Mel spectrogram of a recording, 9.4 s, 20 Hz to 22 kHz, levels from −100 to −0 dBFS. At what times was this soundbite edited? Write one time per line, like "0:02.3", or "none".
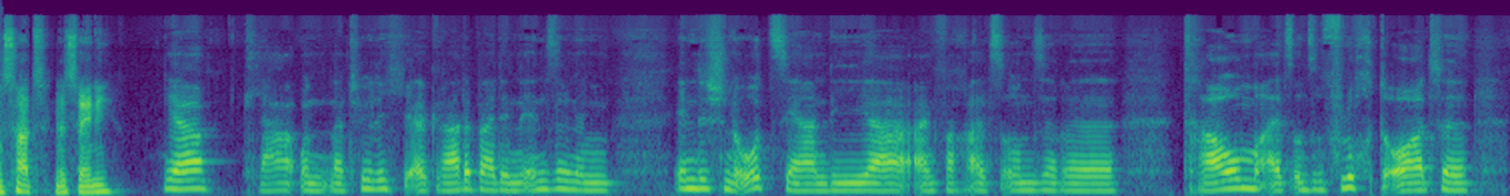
none

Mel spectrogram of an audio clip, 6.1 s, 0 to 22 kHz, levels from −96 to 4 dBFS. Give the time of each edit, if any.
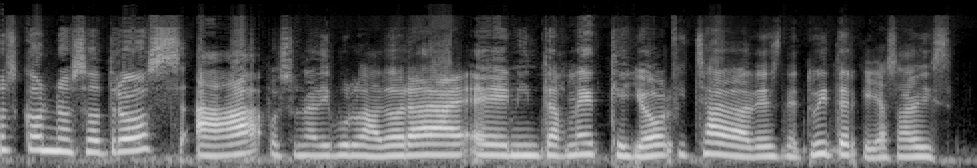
0:01.6
0:04.2

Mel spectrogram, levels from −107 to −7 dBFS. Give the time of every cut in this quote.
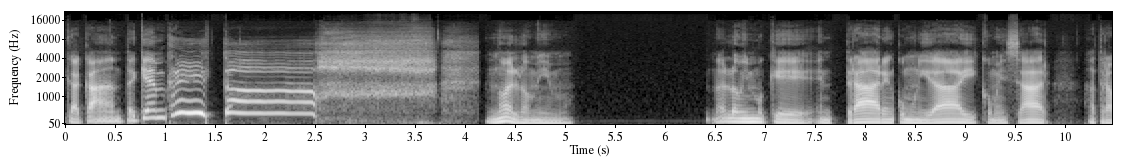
0:01.0
0:04.1
0:08.3

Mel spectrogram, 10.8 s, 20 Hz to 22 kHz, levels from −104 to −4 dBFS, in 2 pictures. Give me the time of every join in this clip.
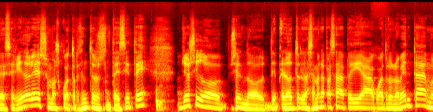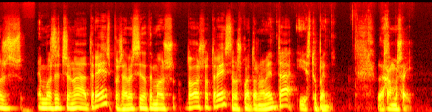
0:02.2
0:05.8
0:08.3

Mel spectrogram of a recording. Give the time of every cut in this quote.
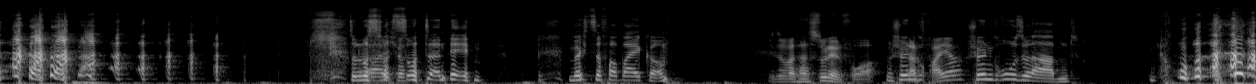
0:03.5
0:09.2

